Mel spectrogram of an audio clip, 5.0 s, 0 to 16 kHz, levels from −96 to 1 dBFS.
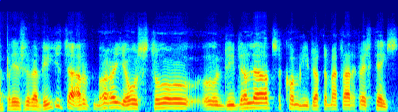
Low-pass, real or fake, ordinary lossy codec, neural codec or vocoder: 10.8 kHz; fake; Opus, 64 kbps; codec, 16 kHz in and 24 kHz out, 0.8 kbps, FocalCodec, streaming, 65536 codes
